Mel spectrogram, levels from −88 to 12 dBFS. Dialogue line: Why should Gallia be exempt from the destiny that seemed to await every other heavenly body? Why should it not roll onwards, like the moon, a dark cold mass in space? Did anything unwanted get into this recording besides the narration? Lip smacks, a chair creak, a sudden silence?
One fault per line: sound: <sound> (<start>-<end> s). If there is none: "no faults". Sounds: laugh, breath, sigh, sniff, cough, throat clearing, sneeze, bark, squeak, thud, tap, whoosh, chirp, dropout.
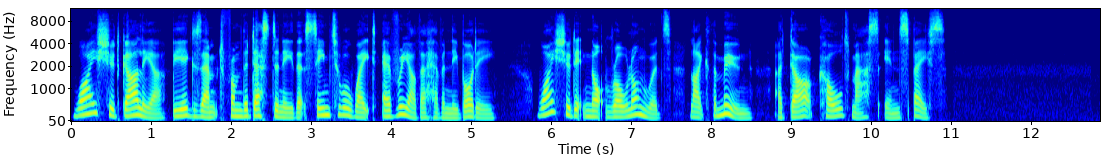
no faults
